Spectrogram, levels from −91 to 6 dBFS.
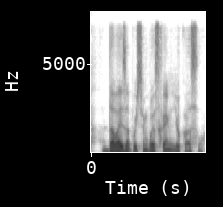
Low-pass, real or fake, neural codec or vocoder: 7.2 kHz; fake; codec, 16 kHz, about 1 kbps, DyCAST, with the encoder's durations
